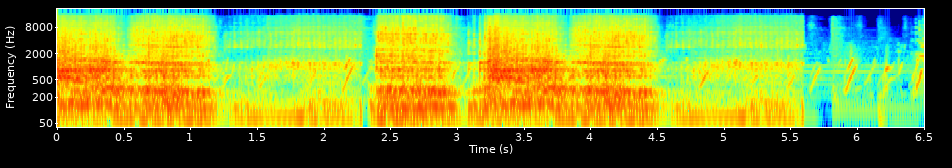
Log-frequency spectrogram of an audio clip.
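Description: Lion roar sound effect, heard twice. One loud roar dies away about a second in, and another begins about two and a half seconds in and lasts about two seconds.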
